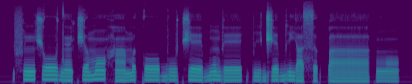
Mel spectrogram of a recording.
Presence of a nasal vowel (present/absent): present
